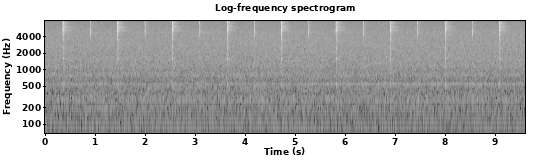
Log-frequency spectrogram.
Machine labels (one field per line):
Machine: valve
